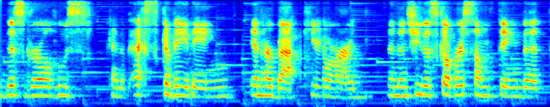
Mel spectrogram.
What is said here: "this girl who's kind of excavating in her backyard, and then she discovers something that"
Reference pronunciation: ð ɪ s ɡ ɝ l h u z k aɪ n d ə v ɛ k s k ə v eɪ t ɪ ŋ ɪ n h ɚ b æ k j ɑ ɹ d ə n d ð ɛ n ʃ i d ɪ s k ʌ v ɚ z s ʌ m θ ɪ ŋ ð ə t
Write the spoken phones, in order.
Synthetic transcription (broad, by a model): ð ɪ s ɡ ɝ l h u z k aɪ n d ə v ɛ k s k ə v eɪ t ɪ ŋ ɪ n h ɚ b æ k j ɑ ɹ d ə n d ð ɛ n ʃ i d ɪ s k ʌ v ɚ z s ʌ m θ ɪ ŋ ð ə t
